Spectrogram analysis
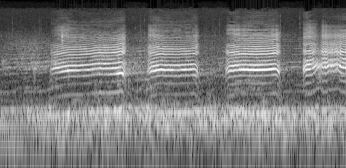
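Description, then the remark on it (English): Wood stork calls: four loud, nasal, honking bursts in close succession, each about half a second long, with a steady low rumble of background noise beneath them. “With their big bill, naked head, and long legs, wood storks look ungainly, almost ugly, but they are perfect at what they do.”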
